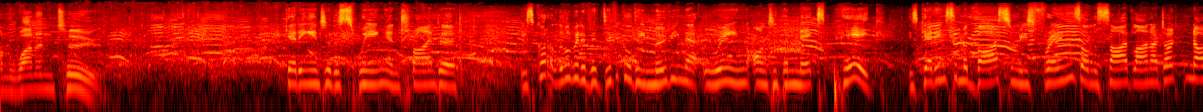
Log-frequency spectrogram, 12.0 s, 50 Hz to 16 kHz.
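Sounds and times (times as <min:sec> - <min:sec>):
spectators shouting and cheering: 0:00.0 - 0:12.0
commentator speaking: 0:05.2 - 0:12.0.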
